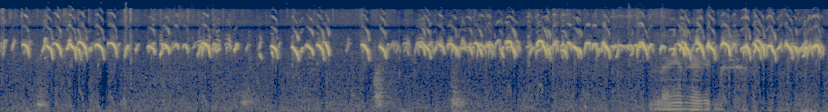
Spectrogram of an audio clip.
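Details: Baby chicks chirping: a dense, continuous chorus of high, sharp peeps, many overlapping, with a brief lower rasping sound near the eighth second.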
